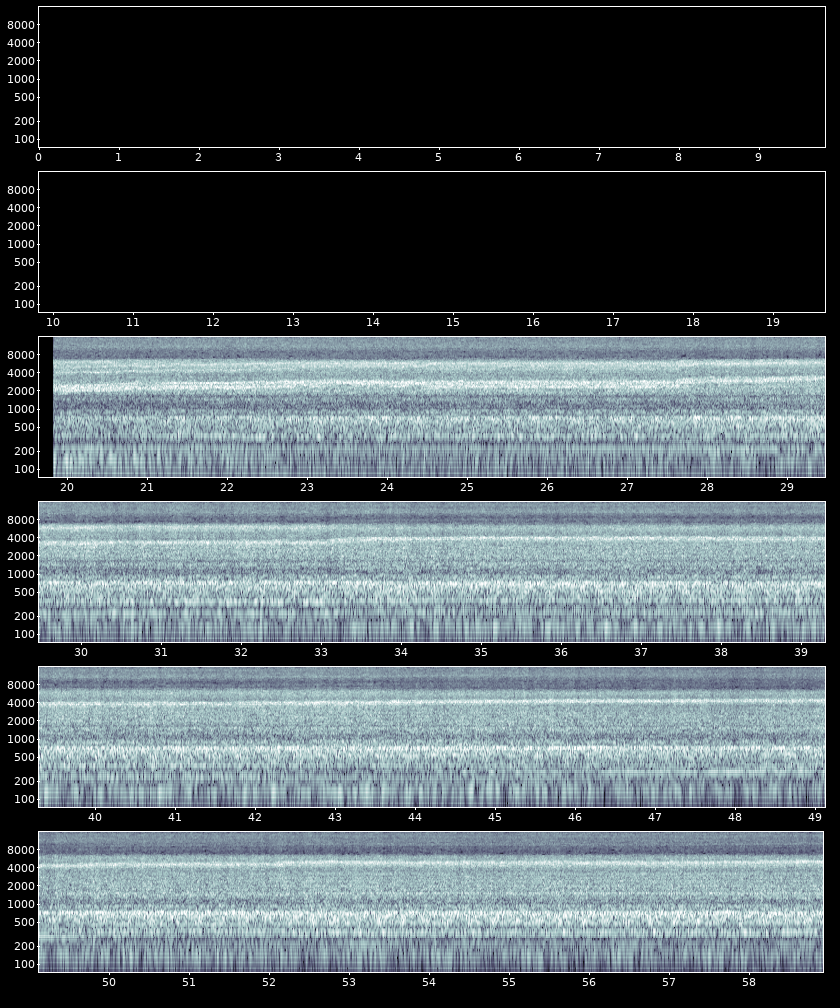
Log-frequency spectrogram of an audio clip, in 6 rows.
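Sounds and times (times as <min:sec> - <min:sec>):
engine whirring with high whine: 0:19.8 - 0:58.9.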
